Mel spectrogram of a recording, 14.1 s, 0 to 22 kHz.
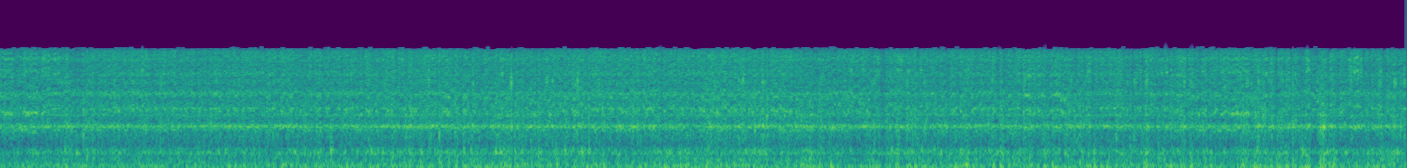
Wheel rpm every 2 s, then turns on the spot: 230, 240, 230, 230, 220, 230, 230.
none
